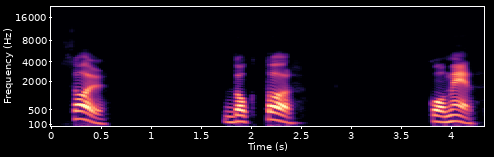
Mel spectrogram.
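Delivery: sol, doctor, comer with a loud final vowel; teacher's word-by-word demo, last syllable stressed. Shown as a demonstration. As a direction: punch SOL, the TOR of doctor and the MER of comer. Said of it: "이렇게 발음을 하시면 됩니다".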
